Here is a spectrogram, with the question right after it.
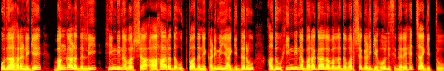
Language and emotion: Kannada, neutral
